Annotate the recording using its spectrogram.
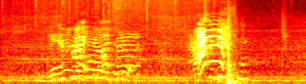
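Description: Young children's high-pitched voices, calls and exclamations without clear words, one rising and falling squeal near the three-second mark, followed by a single sharp knock.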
